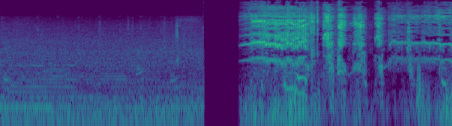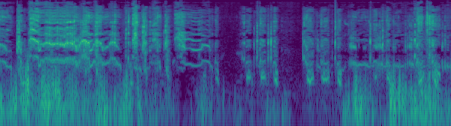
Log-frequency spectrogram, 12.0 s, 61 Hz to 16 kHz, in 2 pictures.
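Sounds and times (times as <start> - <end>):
loud animal calls: 3.2 - 12.0.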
